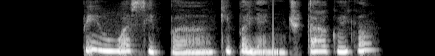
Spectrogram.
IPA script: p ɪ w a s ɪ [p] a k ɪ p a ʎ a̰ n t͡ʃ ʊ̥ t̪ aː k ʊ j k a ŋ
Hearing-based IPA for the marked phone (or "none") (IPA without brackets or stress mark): p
